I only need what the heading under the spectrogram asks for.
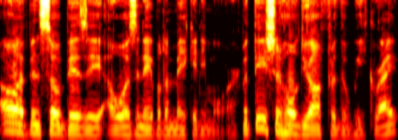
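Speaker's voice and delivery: normal talking voice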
